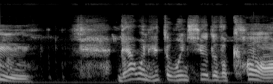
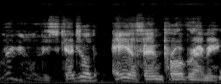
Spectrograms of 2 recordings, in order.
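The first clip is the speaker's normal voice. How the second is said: announcer sign-off; 4 semitones lower than usual. Pretend. Closing broadcast sign-off.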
